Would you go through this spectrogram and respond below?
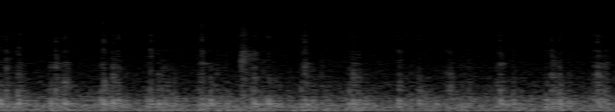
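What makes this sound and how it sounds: Fingertips tap and scratch a small, hollow, orange-pink nubby textured rubber sensory ball cupped in both hands close to the mic. The result is quiet, muffled, low-pitched patting with a soft scratchy texture, coming in an uneven, steady rhythm with short bright clicks on some touches.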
